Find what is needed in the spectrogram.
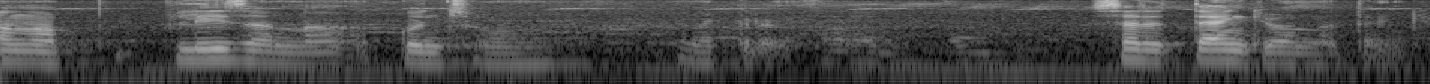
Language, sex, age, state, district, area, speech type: Telugu, male, 18-30, Andhra Pradesh, Bapatla, urban, spontaneous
